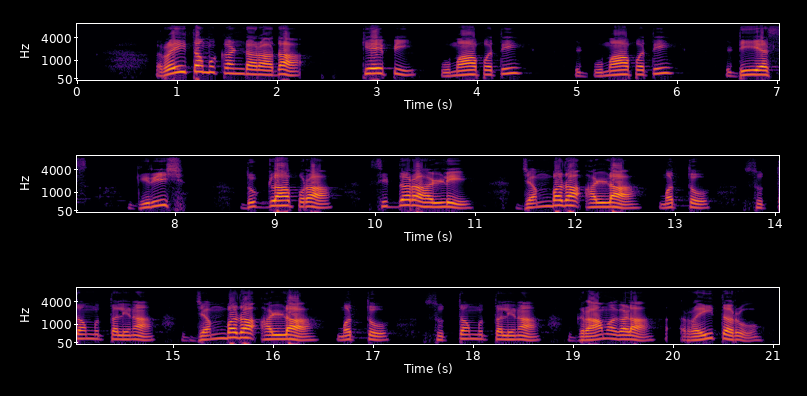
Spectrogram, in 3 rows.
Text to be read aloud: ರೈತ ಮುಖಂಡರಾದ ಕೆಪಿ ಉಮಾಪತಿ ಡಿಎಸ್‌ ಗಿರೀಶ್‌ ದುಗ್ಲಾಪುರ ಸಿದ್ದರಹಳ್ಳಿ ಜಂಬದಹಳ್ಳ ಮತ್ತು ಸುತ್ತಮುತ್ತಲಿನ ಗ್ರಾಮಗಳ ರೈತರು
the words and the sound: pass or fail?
fail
